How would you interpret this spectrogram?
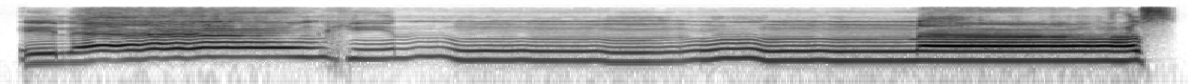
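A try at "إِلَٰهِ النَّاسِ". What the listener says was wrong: নাস টান দিতে হবে, চারালি পরিমাণ টান হবে।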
